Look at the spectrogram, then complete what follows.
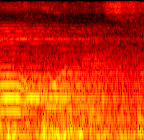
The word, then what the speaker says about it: honest: I am a honest boy. I am a honest boy. Honest. O L silent है बट ओ की आवाज आ रही है तो I am an honest boy.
